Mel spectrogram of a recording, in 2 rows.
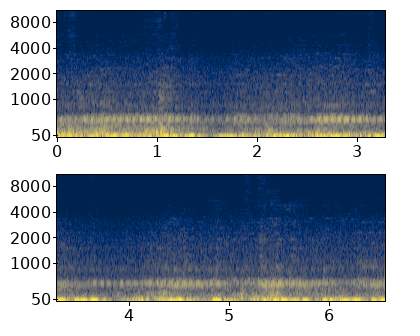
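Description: Road and tyre noise in the cabin of a Tesla Model 3 at highway speed, about 70 mph: a steady low rumble with a thin hum over it and no engine sound, since the car is electric.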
